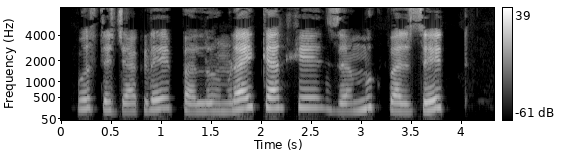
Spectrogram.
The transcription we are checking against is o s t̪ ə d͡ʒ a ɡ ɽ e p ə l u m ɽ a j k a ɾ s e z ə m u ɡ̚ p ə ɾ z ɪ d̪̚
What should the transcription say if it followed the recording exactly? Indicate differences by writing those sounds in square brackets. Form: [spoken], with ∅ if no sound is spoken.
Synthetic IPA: o s [d̪] ə d͡ʒ a ɡ ɽ e p ə l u m ɽ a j k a ɾ [x] e z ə m u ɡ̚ p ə ɾ z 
